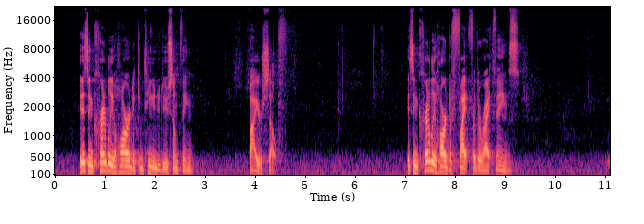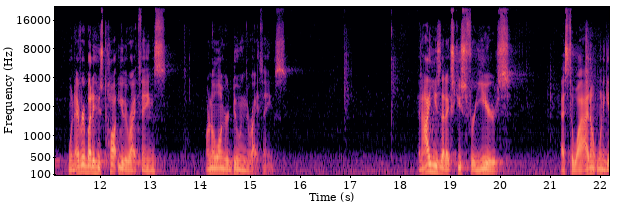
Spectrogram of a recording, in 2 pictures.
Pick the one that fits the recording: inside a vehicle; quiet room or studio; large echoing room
large echoing room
